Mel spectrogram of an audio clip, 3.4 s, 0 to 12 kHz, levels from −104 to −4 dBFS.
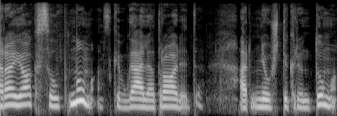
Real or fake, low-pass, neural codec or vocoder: real; 10.8 kHz; none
